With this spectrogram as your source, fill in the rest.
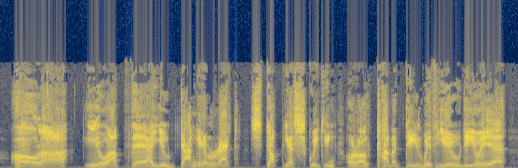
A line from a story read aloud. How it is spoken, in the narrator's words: a snarling orc voice rang out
